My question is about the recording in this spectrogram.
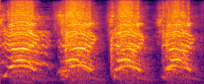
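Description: Loud rhythmic shouting by several voices: four chant-like shouts about half a second apart, each rising and falling in pitch.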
